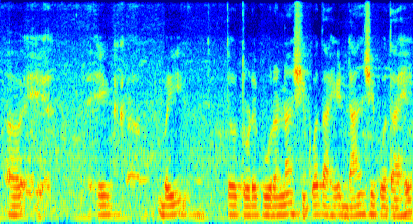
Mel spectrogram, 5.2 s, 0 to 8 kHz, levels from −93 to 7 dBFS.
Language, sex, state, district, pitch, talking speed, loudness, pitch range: Marathi, male, Maharashtra, Nagpur, 125 Hz, 160 wpm, -14 LUFS, 120-130 Hz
